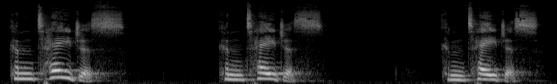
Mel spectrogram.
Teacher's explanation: The stress is on T sound, on T, second syllable. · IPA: /kənˈteɪdʒəs/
